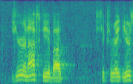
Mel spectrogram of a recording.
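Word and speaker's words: Zhirinovsky: his name janovski thank you thank you right jirinovsky about six or eight years ago was an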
